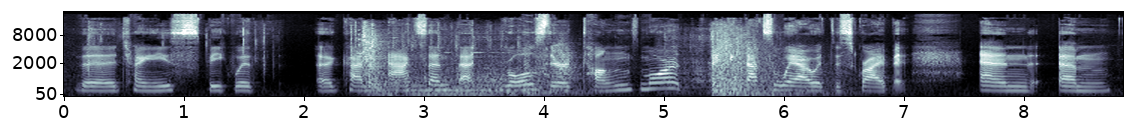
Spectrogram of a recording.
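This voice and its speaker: A woman in her twenties from Taiwan, chatting and telling stories while playing a video game, rambling with many pauses. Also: on the low side, noisy background. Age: 20s. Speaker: let's play gamer.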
